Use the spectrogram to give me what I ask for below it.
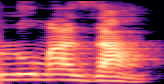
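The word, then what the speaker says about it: لُمَزَةٍ: হুমাজা কুল্লি হুমাজাতিল লুমাজা দেখেন হুমাজাতিল তখন কিন্তু তিল পড়ছি তা পড়ছি কিন্তু লুমাজা এখানে এসে কিন্তু হা পড়ছি কারণ কি এটা তো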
